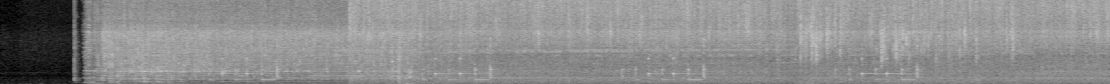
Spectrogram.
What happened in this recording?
I flushed the toilet. The phone alarm went off. I turned on the shower.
